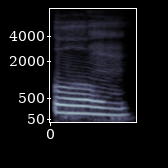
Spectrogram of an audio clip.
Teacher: प्लतु स्वर जिसमें ह्रस्व का 3 गुना समय लगे उसे हम प्लतु कहते हैं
